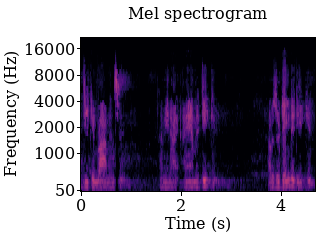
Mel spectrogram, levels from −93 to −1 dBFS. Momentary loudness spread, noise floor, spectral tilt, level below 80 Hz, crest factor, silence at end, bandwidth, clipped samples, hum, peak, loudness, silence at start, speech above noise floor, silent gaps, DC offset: 14 LU; -77 dBFS; -2 dB/octave; -78 dBFS; 22 dB; 0 s; 15.5 kHz; under 0.1%; none; -30 dBFS; -47 LUFS; 0 s; 27 dB; none; under 0.1%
